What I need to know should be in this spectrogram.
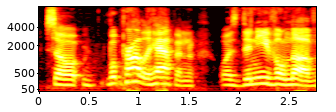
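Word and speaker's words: Villeneuve: what probably happened was deneva love which is I believe how you pronounce the director's name he says Canadian guy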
